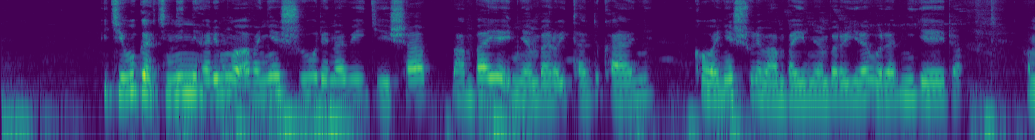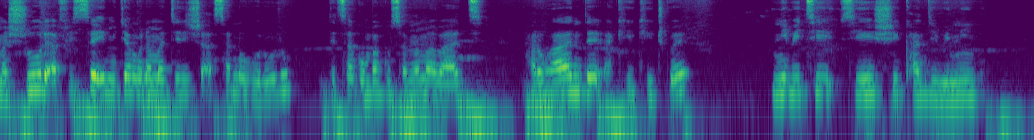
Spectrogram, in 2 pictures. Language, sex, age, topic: Rundi, female, 18-24, education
